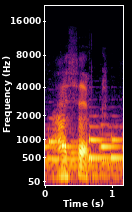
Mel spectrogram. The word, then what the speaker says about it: afak: Next common expression is afak. Afak, which means please. And it works for both genders, masculine and feminine. And if it was hard for you to say letter A in the beginning, you can just say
